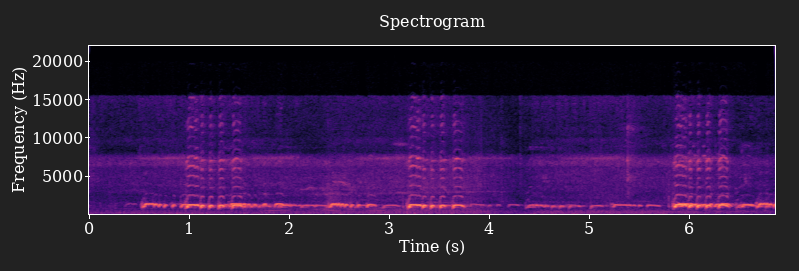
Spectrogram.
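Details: Vigorous local zebra dove song, used to provoke rivals and stir their breeding drive: three loud bursts of stuttering, cooing notes, each followed by softer rolling coos, with faint low background hum.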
